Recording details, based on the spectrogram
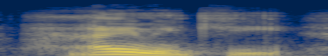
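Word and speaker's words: Heinicke: I'm sorry, that Heineke. That rhymes with Heineken.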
